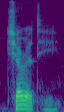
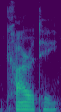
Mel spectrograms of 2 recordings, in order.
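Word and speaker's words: carati: this word for walks it's charity not karate so in pali we pronounce this c as chara cha charity so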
